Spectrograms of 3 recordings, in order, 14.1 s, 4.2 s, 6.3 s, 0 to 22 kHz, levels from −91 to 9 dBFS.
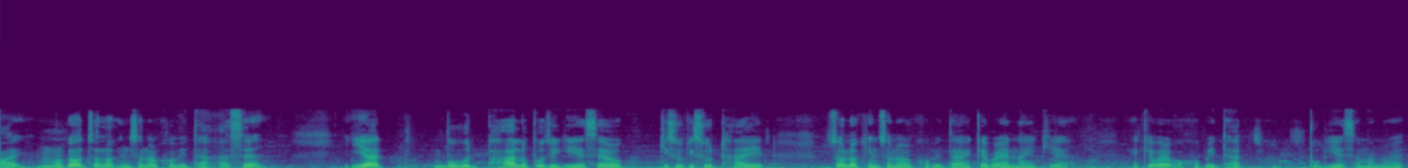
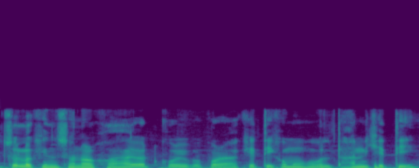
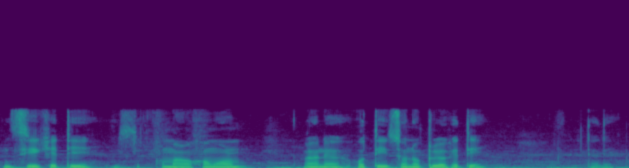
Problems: background sounds at intervals, continuous background conversations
